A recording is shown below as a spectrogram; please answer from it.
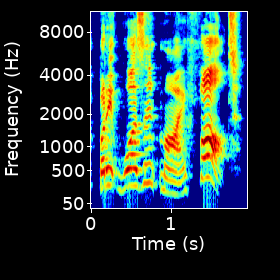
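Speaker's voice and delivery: slow, loud denial landing hard on "fault"; emphatic protest. Acted. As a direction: protest it with exclamation marks. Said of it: "Three exclamation points".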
